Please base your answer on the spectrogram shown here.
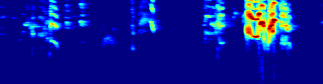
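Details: Two adult rosy-faced lovebirds, a red-head green opaline and a white-head pallid aqua opaline, kept as pets; a few soft high chirps followed by a loud burst of harsh, shrill chirping near the end.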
